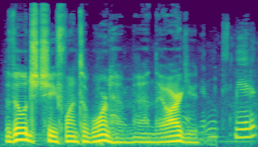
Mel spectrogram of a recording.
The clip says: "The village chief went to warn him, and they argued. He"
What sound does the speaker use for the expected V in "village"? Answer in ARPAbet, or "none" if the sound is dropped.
V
